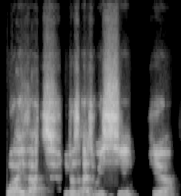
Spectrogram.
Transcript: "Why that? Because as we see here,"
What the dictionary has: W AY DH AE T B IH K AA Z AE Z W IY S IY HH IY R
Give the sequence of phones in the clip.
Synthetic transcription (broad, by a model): W AY DH AE T B IH K AA Z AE Z W IY S IY HH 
